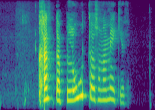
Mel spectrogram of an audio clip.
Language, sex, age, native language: Icelandic, male, 9, Icelandic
